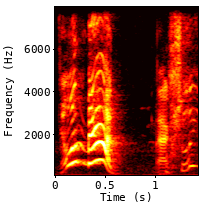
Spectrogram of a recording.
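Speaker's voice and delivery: high, loud surprise at the taste; surprised. Acted. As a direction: blurt it out pleasantly surprised. Fire giant's surprised verdict.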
